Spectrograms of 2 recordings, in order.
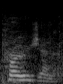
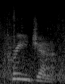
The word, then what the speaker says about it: progenitor: Isn't it progenitor? Progenital, rather. Didn't I say? You said pre-genital. You said it wrong.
